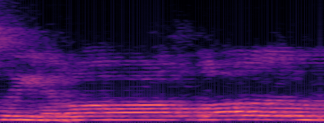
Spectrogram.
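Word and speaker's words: الصراط: Jadi ihdinas siratal mustaqim. Sir itu shad, sirata huruf to, bukan ta, tapi to.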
